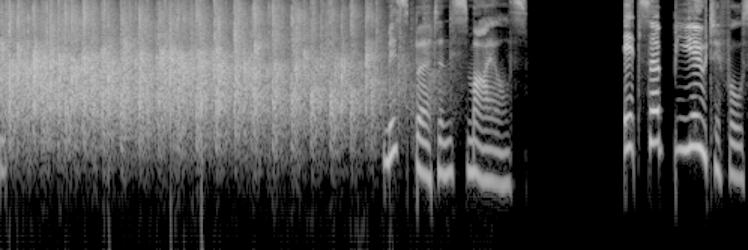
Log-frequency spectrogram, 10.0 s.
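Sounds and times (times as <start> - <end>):
children clapping: 0.0 - 6.1
speech: 5.1 - 6.9, 8.3 - 9.9.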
